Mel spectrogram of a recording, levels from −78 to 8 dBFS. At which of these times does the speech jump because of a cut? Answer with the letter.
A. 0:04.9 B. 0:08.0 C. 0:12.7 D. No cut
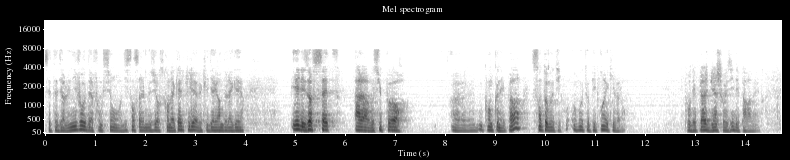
D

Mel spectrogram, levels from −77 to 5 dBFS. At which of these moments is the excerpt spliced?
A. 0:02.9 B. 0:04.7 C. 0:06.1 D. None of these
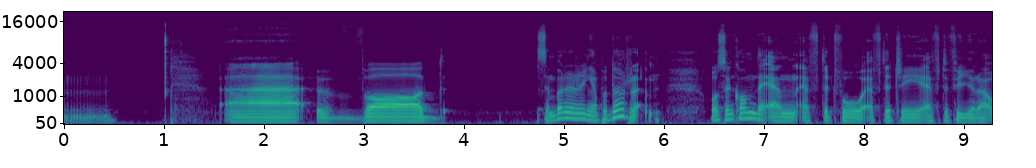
B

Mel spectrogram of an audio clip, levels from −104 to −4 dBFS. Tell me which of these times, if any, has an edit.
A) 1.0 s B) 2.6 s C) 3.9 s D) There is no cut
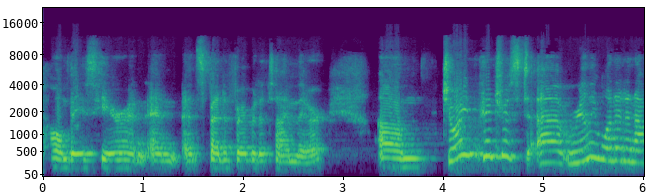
C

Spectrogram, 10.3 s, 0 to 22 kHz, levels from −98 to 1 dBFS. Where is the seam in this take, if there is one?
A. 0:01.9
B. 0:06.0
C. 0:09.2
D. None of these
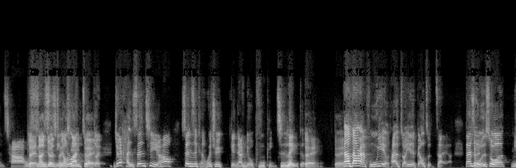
D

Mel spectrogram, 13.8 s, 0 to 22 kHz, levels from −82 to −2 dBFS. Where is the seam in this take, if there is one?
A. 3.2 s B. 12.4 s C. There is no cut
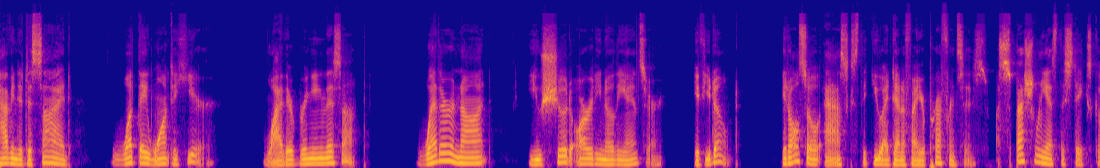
B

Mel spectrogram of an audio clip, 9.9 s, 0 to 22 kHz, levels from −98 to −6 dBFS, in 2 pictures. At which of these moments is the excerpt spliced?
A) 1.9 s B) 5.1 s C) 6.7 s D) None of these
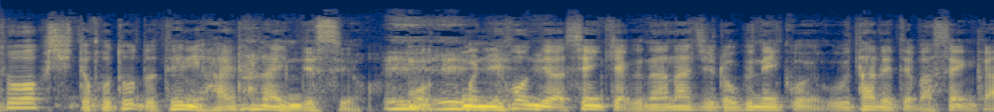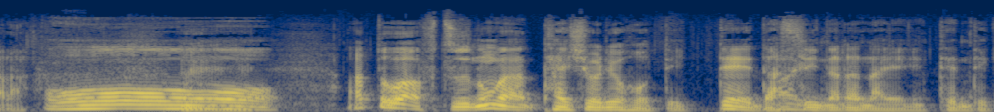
D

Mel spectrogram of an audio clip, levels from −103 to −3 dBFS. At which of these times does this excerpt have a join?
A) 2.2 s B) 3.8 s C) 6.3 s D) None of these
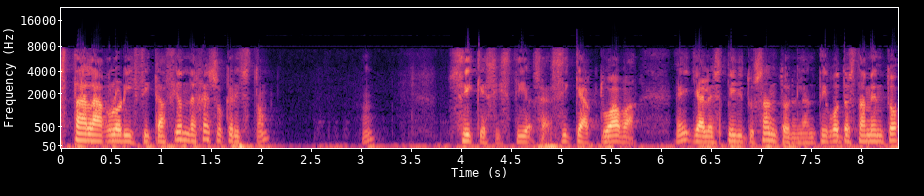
B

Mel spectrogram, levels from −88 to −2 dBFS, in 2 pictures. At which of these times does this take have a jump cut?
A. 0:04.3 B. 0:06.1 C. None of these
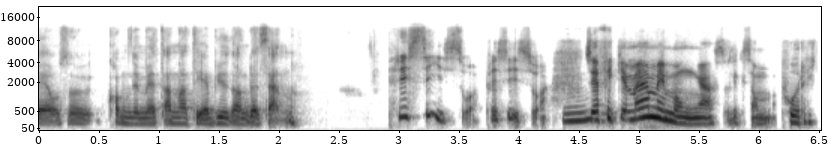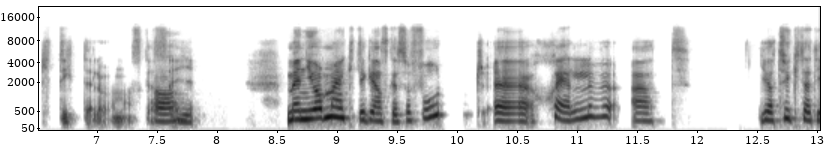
B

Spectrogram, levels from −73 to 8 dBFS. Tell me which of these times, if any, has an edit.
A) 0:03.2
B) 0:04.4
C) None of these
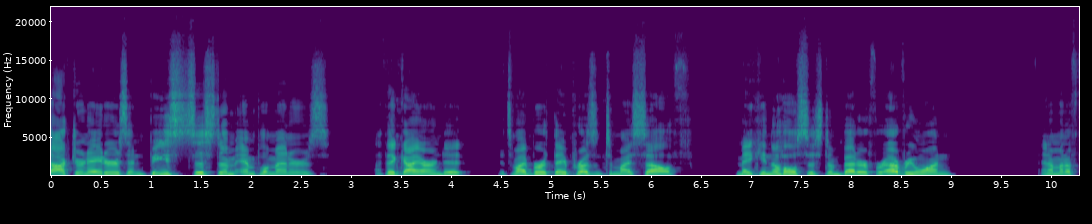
A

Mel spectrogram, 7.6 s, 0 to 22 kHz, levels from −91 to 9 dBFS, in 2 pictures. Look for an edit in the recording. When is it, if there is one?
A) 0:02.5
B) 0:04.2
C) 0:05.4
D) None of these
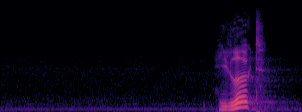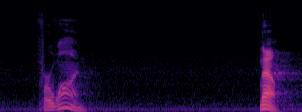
A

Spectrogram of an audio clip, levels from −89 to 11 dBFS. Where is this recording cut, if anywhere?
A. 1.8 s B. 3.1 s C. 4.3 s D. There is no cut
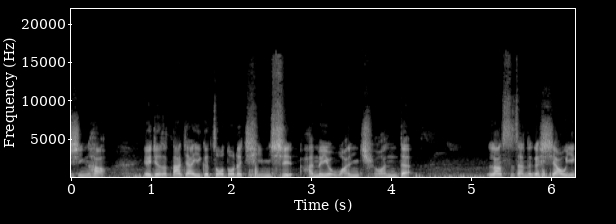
D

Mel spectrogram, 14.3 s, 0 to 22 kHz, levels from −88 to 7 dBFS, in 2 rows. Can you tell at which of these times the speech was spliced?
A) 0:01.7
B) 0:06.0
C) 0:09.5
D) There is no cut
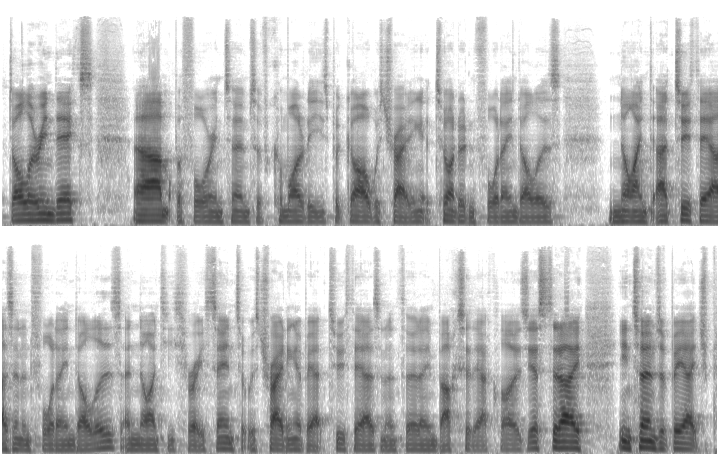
A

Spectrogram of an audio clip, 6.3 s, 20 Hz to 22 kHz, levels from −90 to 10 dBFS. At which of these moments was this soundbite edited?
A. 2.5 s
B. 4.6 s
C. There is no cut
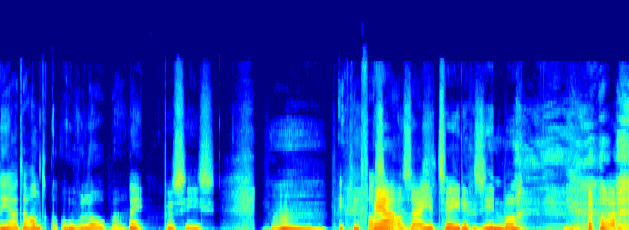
A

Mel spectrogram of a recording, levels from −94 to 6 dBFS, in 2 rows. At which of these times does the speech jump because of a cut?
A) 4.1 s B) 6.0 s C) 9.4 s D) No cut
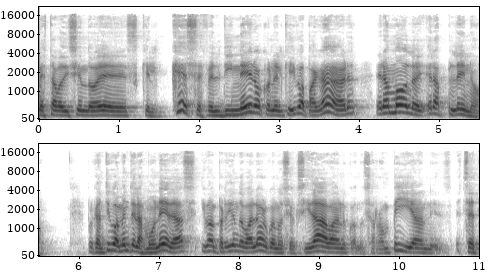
D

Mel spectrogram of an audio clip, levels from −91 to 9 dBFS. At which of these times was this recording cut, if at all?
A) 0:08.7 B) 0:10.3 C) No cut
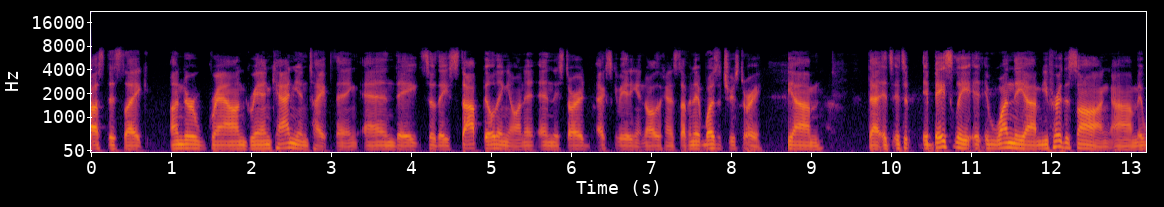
A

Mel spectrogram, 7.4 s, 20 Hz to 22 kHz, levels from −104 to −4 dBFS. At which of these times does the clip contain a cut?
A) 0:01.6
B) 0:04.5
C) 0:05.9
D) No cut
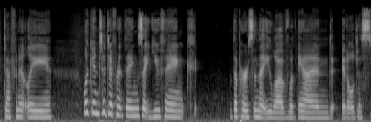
C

